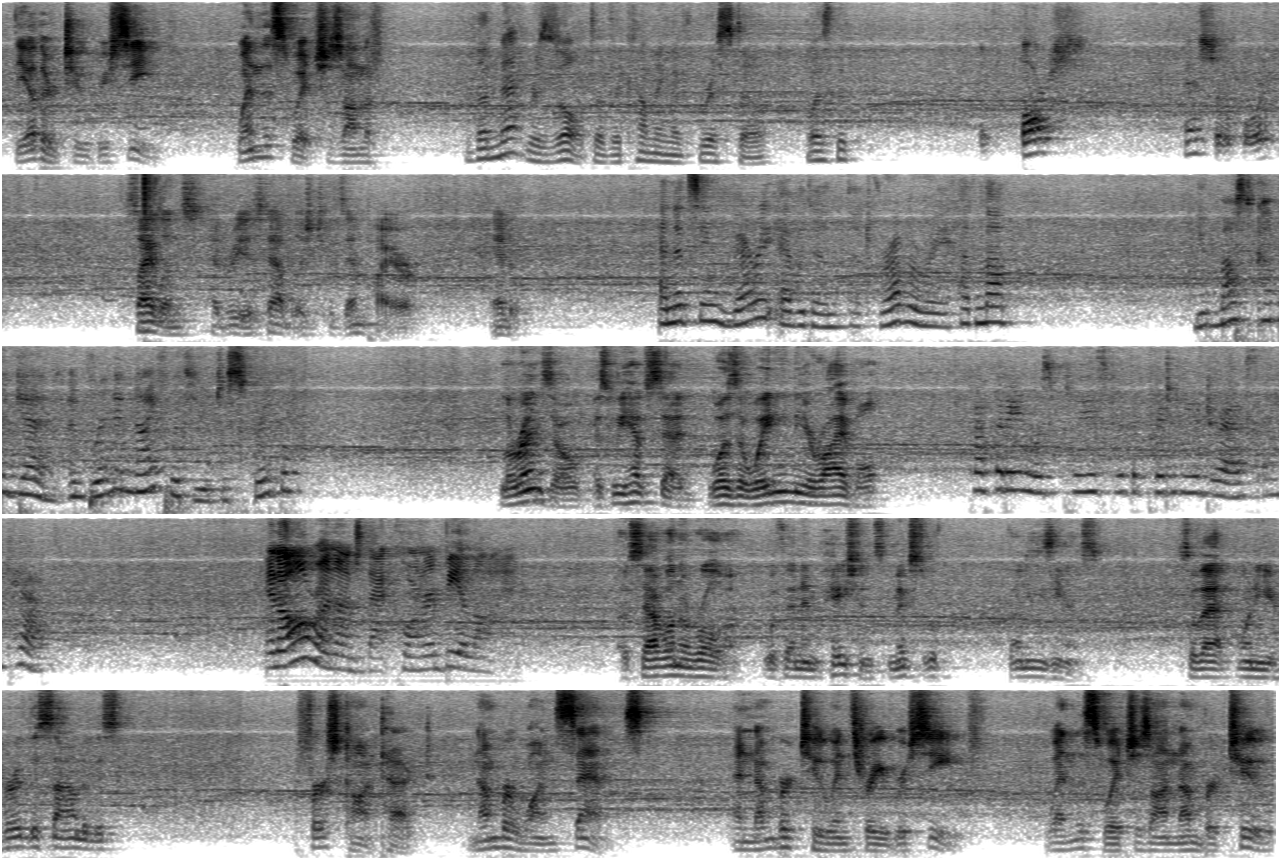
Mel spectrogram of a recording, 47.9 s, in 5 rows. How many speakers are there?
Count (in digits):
9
